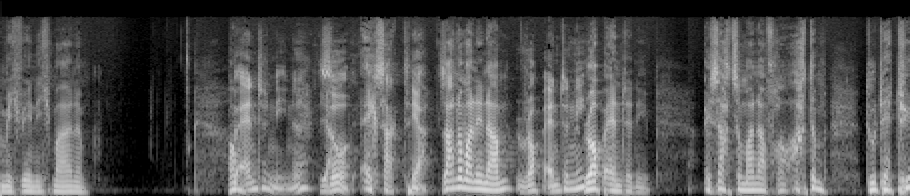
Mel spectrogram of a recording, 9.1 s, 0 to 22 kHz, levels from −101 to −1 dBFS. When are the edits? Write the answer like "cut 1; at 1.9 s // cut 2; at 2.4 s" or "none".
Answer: cut 1; at 2.3 s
